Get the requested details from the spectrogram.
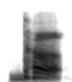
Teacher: while saying dh, the tongue has to touch the teeth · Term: dental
